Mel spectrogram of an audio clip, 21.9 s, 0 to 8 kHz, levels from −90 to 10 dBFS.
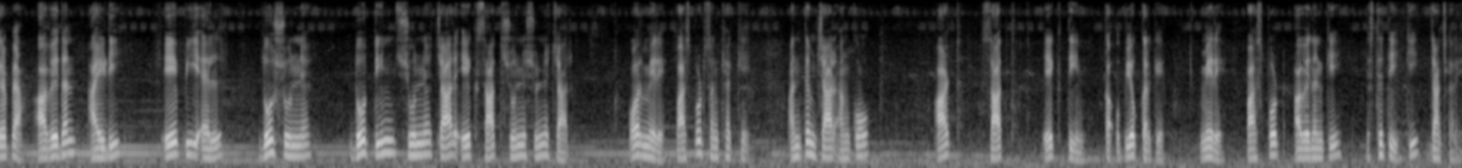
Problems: none marked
